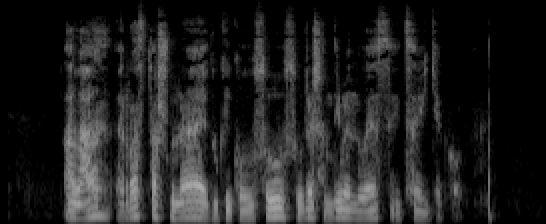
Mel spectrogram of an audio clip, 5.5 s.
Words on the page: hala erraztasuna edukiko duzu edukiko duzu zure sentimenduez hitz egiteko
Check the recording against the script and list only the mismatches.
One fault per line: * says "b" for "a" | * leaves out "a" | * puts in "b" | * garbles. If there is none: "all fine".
* leaves out "edukiko duzu"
